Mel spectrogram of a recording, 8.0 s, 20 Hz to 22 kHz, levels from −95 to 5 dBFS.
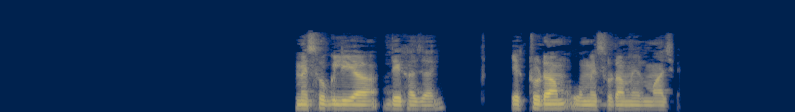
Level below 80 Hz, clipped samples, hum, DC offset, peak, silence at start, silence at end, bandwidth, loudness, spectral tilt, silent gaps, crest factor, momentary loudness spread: -68 dBFS; under 0.1%; none; under 0.1%; -4 dBFS; 2.95 s; 1.2 s; 7.8 kHz; -23 LUFS; -5 dB/octave; 4.47-5.12 s; 22 dB; 10 LU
